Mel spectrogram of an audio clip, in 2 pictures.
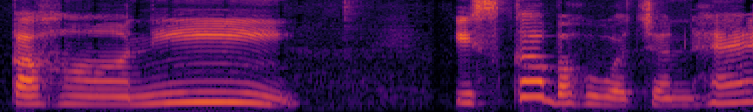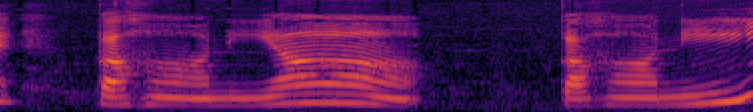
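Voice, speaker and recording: A woman's voice: fairly high pitch, a little mellow. A woman teaching children a Hindi grammar lesson, drawing out each example word, repeating it, and asking the class questions she then answers herself. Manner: mixes in English words to explain terms.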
